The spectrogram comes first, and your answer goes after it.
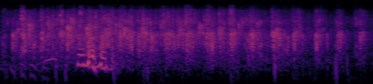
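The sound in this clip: Audience applause welcomes filmmakers at a special film screening, a steady, dense patter of clapping that continues throughout, with a voice briefly audible.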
